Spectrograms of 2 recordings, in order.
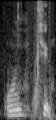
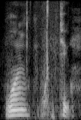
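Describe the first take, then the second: First: The count is said at a quicker pace. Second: The count is said at a slower pace.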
